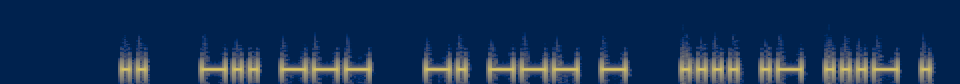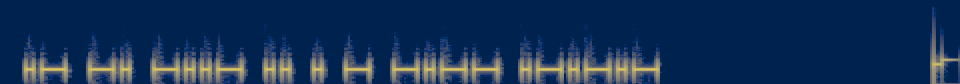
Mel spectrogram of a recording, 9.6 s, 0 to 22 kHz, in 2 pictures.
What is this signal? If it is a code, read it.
Morse code, heard as a keyed tone, about 30 wpm, 700 Hz. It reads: I DO NOT HAVE ANXIETY.
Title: Sentences from Top 1600 Words 30wpm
